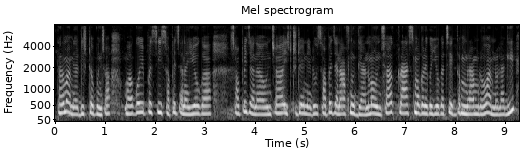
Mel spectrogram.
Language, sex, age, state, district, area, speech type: Nepali, female, 18-30, West Bengal, Alipurduar, urban, spontaneous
